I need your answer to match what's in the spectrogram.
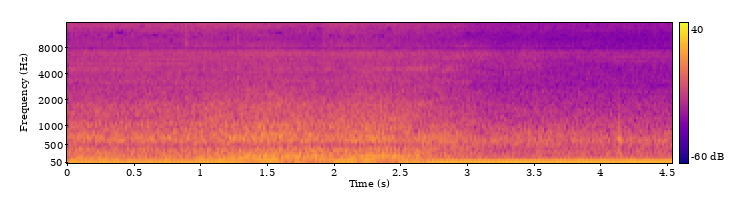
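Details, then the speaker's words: Nissan 300ZX Z32 VG30DETT, after repairing a lifter problem and correcting a misassembled timing part that had stopped it starting: deep, even idle, all six cylinders firing cleanly, lambda about 14.6–14.9. "Donc là, elle tourne sur tous ces cylindres, c'est nickel."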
